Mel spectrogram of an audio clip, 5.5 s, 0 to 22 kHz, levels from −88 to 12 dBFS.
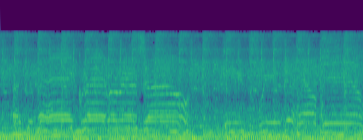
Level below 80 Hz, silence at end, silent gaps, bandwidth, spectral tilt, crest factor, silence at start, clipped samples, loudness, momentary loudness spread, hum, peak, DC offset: -18 dBFS; 0 s; none; 8.8 kHz; -5 dB/octave; 12 dB; 0 s; under 0.1%; -12 LUFS; 2 LU; none; 0 dBFS; under 0.1%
